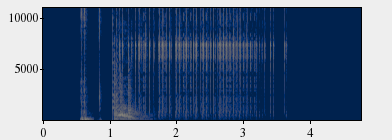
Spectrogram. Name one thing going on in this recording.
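A loud electronic buzz sounds for a few seconds and then cuts off.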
